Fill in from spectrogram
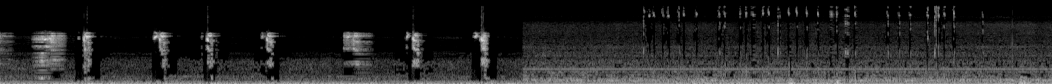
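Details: Male peregrine falcon calling while bringing food to a cathedral nest site; a series of about eight clipped, rasping chips at irregular half-second intervals, followed by steady mechanical hum and scattered faint clicks.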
